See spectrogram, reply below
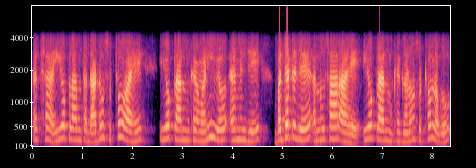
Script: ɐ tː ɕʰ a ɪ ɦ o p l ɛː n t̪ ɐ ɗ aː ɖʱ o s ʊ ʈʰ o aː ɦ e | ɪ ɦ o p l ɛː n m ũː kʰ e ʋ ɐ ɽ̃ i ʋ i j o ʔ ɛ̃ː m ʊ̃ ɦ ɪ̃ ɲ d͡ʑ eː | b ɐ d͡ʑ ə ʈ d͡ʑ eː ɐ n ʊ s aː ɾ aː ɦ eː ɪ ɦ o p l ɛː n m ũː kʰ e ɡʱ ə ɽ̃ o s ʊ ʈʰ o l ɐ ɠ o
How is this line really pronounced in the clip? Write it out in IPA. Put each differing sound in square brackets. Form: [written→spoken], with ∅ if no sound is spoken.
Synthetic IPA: ɐ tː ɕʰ a ɪ ɦ o p l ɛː n t̪ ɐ ɗ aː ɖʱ o s ʊ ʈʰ o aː ɦ e | ɪ ɦ o p l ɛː n m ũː kʰ e ʋ ɐ ɽ̃ i ʋ i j o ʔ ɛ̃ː m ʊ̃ ɦ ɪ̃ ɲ d͡ʑ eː | b ɐ d͡ʑ ə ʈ d͡ʑ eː ɐ n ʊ s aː ɾ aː ɦ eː ɪ ɦ o p l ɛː n m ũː kʰ e ɡʱ [ə→ɐ] ɽ̃ o s ʊ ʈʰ o l ɐ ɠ o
